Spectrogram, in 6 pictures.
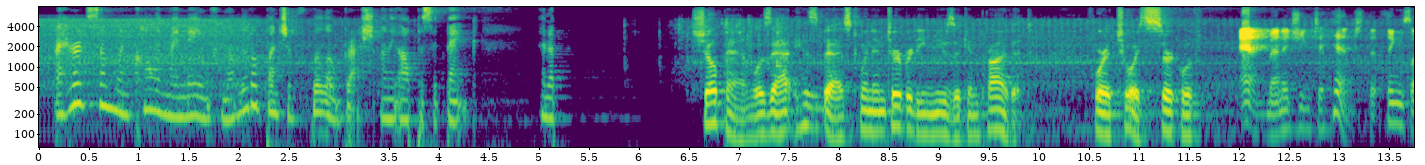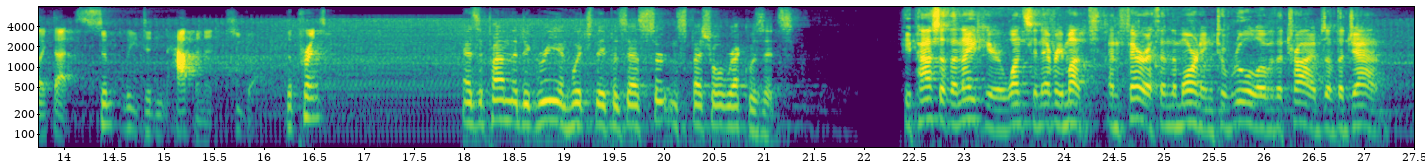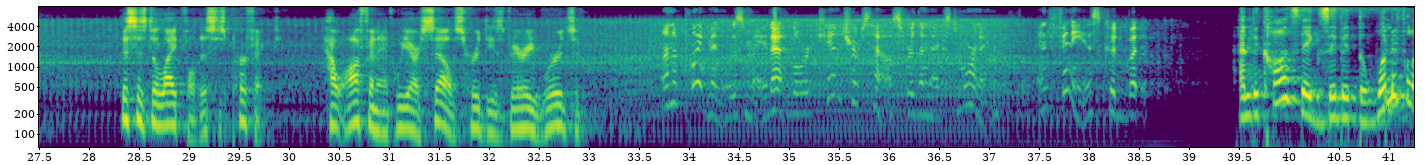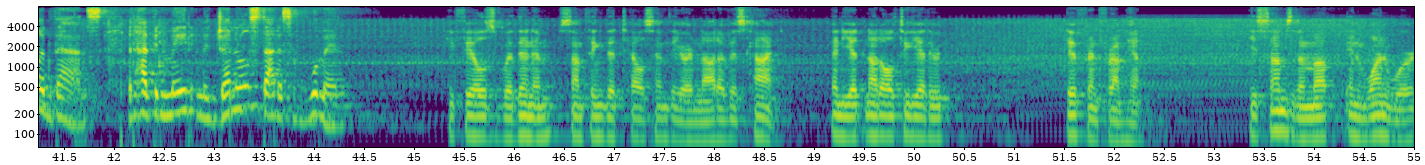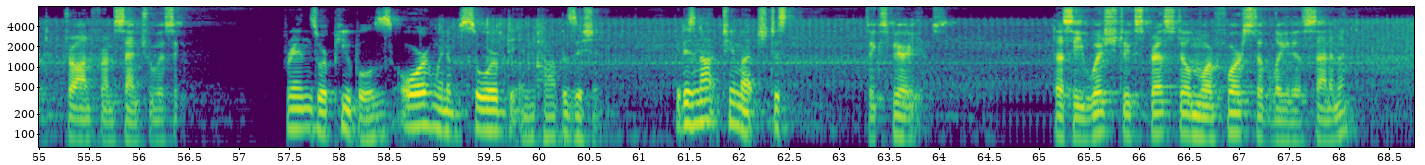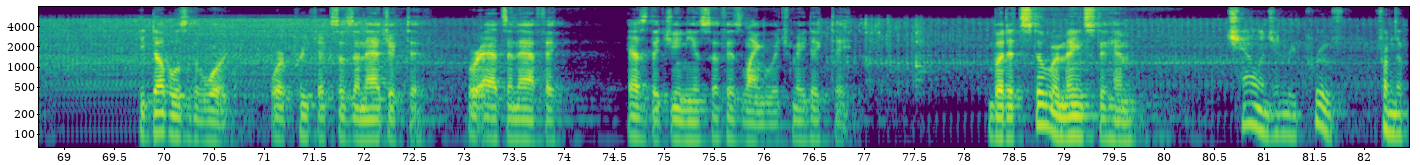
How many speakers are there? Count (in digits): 9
